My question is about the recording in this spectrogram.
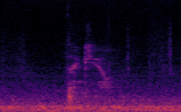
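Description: A brief, quiet, breathy vocal sound, like a whisper, about a second in, over a steady low room hum.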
